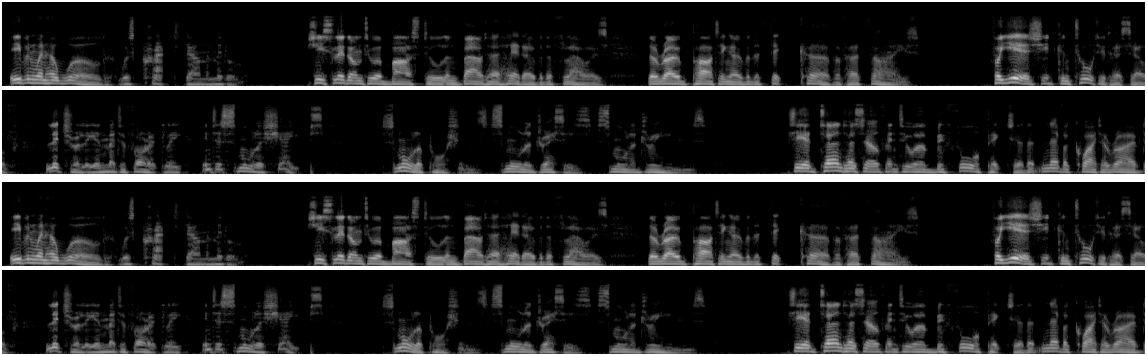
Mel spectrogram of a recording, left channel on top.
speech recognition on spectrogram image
even when her world was cracked down the middle. She slid onto a bar stool and bowed her head over the flowers, the robe parting over the thick curve of her thighs. For years she'd contorted herself, literally and metaphorically, into smaller shapes. Smaller portions, smaller dresses, smaller dreams. She had turned herself into a before picture that never quite arrived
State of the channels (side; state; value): left; noise; hiss, 28 dB below the sound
